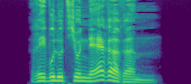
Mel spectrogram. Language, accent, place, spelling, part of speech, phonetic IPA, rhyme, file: German, Germany, Berlin, revolutionärerem, adjective, [ʁevolut͡si̯oˈnɛːʁəʁəm], -ɛːʁəʁəm, De-revolutionärerem.ogg
- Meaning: strong dative masculine/neuter singular comparative degree of revolutionär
